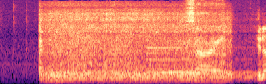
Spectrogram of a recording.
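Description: A few soft computer-mouse clicks, then a film soundtrack starts abruptly through computer speakers. It plays about three seconds of loud, dense, noisy sound with a brief rising tone near the end, and then a man's voice begins.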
